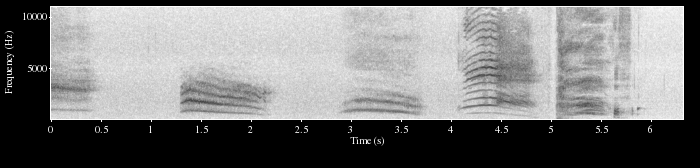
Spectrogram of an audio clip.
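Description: Cartoonish bird squawks and caws from an Angry Birds style game built in Godot 4, four or five separate loud calls with short gaps, the last one harsh and explosive, heard alone.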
